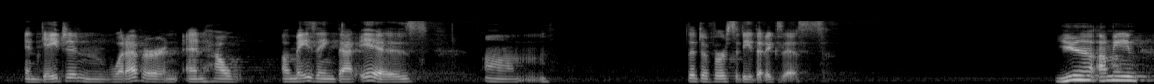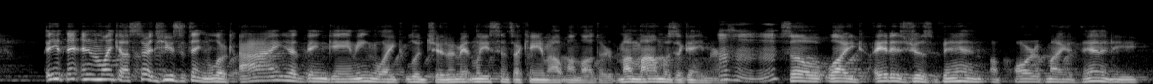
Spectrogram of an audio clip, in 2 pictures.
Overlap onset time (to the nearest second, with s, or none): none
